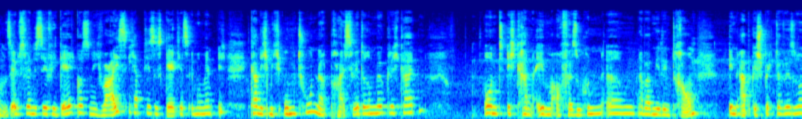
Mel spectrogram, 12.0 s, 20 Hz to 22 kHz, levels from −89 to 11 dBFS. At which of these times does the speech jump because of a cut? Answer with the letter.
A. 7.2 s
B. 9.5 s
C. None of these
B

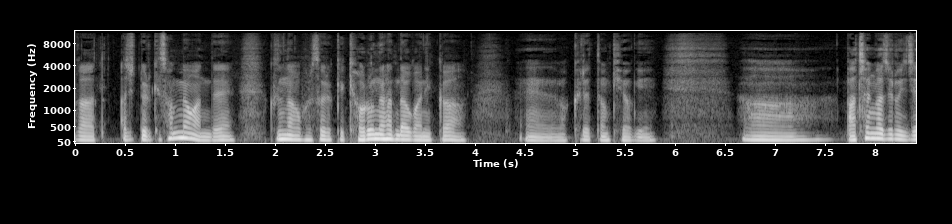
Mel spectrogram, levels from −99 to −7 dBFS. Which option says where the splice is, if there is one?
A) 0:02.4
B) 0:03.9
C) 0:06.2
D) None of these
D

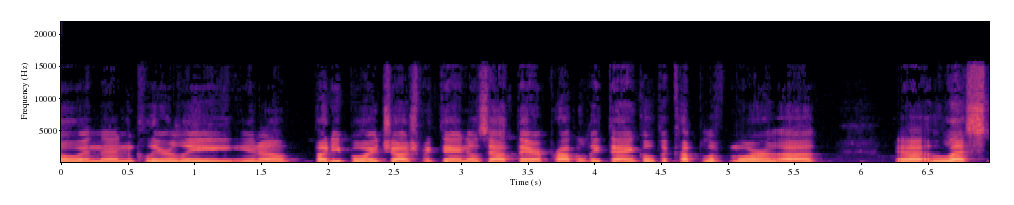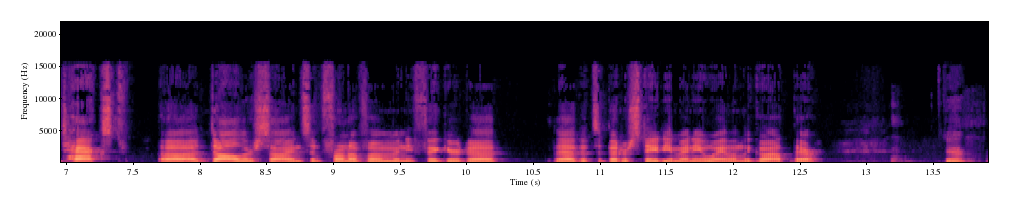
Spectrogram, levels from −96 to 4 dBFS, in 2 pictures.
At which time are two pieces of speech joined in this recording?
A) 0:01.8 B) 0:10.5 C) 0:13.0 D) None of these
A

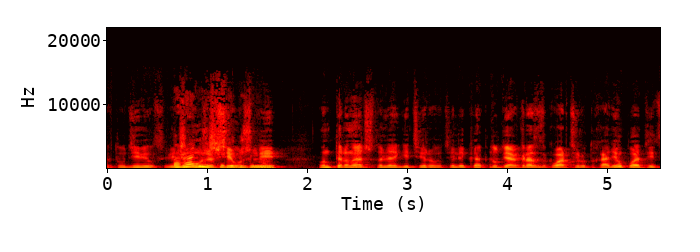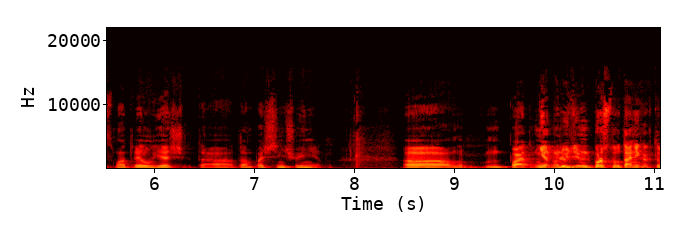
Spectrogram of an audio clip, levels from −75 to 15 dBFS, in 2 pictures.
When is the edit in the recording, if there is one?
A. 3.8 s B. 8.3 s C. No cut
A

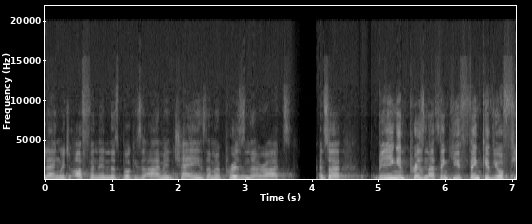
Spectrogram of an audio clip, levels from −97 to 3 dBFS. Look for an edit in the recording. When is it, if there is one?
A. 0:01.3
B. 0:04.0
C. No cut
C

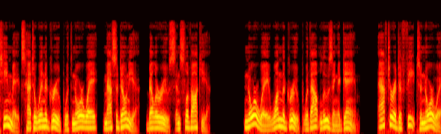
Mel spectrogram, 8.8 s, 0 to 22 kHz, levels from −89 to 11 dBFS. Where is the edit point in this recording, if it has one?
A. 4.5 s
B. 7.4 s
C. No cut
C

